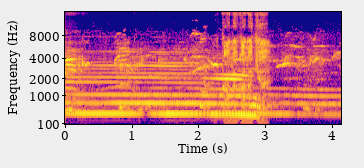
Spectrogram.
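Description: A dog howling: one long, drawn-out howl held at a nearly level pitch, dipping slightly about three seconds in. A short noisy rustle sounds about two and a half seconds in.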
